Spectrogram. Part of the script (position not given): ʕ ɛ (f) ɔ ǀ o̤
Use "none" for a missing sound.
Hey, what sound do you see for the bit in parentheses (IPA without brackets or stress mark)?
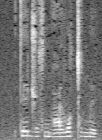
v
